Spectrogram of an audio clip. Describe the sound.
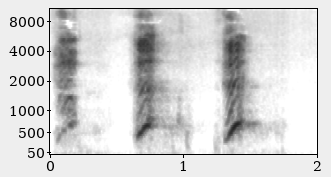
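Three sharp hiccups from a person, evenly spaced and each a short voiced gulp, standing alone with silence between them.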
